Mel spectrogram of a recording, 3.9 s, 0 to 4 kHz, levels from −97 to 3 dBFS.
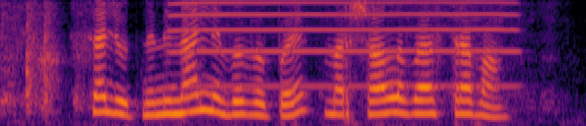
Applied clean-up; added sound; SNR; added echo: none; Trumpet; 11 dB; none.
